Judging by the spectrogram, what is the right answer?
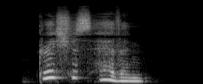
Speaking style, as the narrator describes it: she gasped

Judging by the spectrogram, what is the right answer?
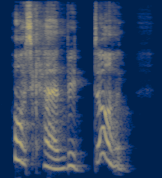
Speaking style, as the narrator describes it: exclaimed Lady Maria

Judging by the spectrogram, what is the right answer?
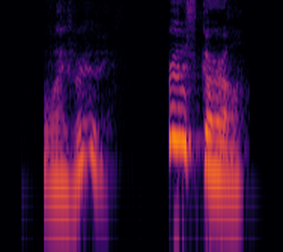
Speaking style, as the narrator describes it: he exclaimed

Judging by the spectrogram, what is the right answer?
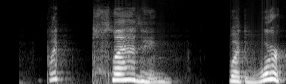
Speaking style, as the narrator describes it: she sobbed

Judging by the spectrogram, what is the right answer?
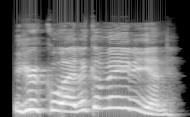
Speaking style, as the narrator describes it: Reagan wheezed

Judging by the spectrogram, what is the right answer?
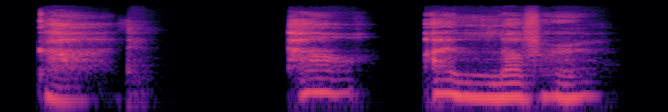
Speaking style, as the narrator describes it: he whispered softly

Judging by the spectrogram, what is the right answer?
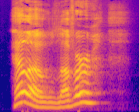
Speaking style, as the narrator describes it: cried Dr

